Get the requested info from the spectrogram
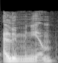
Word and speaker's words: aluminium: It had a aluminum, or as the Brits say, aluminium.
